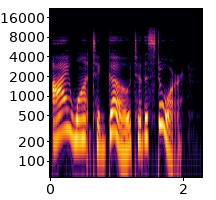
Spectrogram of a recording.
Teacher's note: The words I, to, the are not stressed. They're said quickly and lightly. · So in the sentence, I want to go to the store, you would stress want, go, and store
